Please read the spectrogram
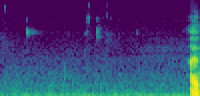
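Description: Quiet room tone with a few faint, short clicks, then a man's voice begins near the end.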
